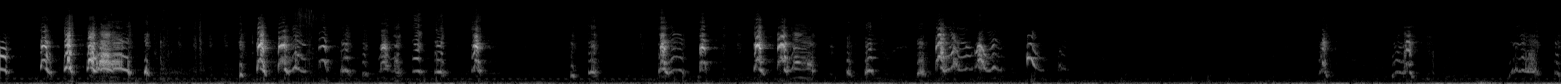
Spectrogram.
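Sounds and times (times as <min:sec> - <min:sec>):
red fox calling in a zoo: 0:00.0 - 0:10.7, 0:15.1 - 0:15.6.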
